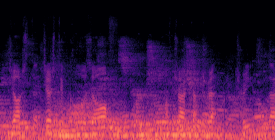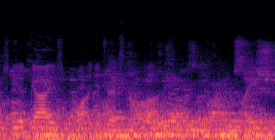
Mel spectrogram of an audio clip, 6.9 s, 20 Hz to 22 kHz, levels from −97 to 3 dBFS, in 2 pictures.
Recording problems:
muffled; very; fading above 1.5 kHz
chatter from many people; very loud; throughout; 6 dB above the speech
wind noise on the microphone; occasional gusts; 20 dB below the speech
animal sounds; very faint; throughout; 45 dB below the speech

